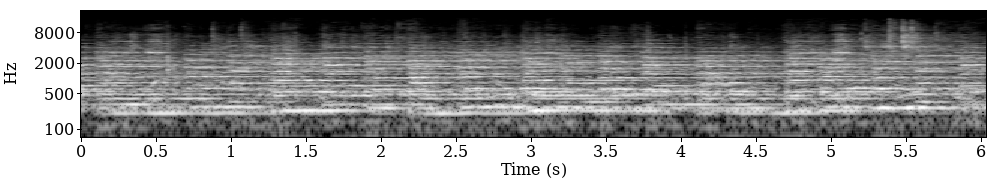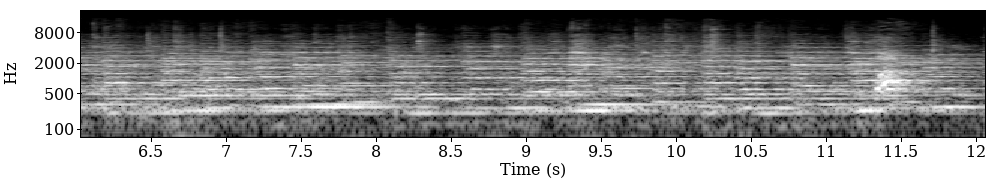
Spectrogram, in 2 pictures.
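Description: A ring of six church bells, cast in 1789 by Robert Dalton, being rung in full-circle change ringing. The strokes follow one another in an even, continuous rhythm with a soft tone, and a brief rising squeak is heard near the end.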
